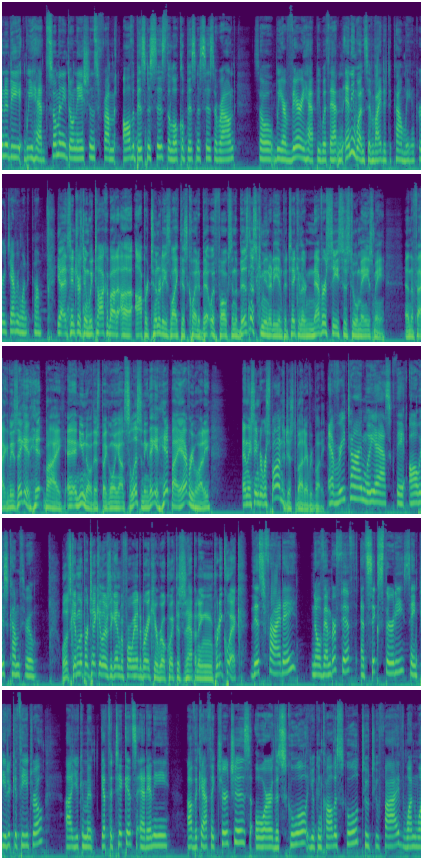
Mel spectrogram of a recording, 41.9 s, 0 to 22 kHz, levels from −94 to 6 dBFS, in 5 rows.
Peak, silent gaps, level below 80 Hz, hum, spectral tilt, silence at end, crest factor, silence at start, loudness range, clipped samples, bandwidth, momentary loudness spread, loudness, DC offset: 0 dBFS; none; -38 dBFS; none; -3.5 dB/octave; 0 s; 18 dB; 0 s; 2 LU; under 0.1%; 18 kHz; 6 LU; -19 LUFS; 0.7%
